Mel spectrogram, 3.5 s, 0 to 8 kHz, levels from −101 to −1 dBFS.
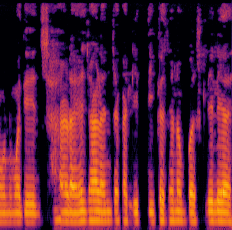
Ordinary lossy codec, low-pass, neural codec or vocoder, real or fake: none; none; none; real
